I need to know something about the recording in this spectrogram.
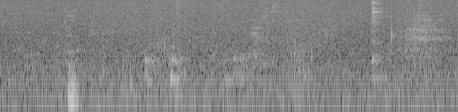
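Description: Bedding rustles as a man shifts in bed.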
